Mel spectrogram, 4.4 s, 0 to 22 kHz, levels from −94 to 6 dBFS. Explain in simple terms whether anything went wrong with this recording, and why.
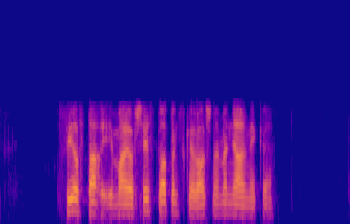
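G.729 codec, throughout the clip: the speech has been squeezed through a low-rate phone codec that doesn't send the actual sound. It sends a compact recipe (the shape of the mouth and throat, the pitch, and a few pulses) and rebuilds the speech from it. The result is plainly rough and slightly synthetic, and everything outside roughly 300 Hz to 3.5 kHz is gone, so the speech sounds thin and telephone-like.

VoIP packet loss concealed by the speech codec, at 1.18 to 1.33 s and again at 3.57 to 3.59 s, just after "šeststopenjske ročne menjalnike": pieces of the call went missing, about 60 ms in the first gap, which fits three lost packets, and 20 ms in the second. The decoder filled each hole by stretching the last sound it had into a fading buzzy tone or noise. Because each rebuilt slice depends on the previous one, the first gap leaves the speech weak or smeared a little past 1.33 s.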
